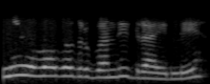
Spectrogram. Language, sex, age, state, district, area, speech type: Kannada, female, 18-30, Karnataka, Davanagere, rural, conversation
